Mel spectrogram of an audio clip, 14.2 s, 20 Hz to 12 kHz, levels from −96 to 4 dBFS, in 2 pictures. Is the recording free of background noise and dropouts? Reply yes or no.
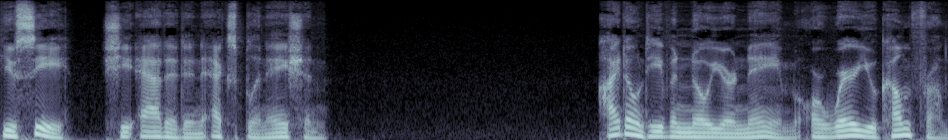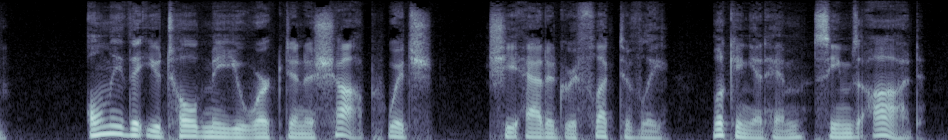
yes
